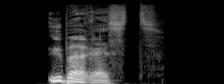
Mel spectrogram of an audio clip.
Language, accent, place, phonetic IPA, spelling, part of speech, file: German, Germany, Berlin, [ˈyːbɐˌʁɛst͡s], Überrests, noun, De-Überrests.ogg
- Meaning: genitive singular of Überrest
